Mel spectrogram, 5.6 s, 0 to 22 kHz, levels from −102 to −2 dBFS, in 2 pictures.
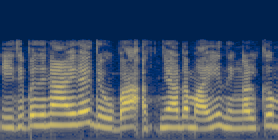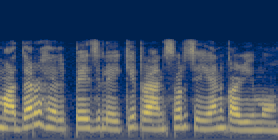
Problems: none marked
